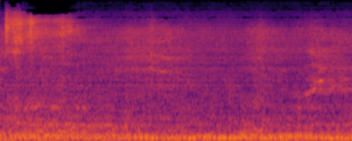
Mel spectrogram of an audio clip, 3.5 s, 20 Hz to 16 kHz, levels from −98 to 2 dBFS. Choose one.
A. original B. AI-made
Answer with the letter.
B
